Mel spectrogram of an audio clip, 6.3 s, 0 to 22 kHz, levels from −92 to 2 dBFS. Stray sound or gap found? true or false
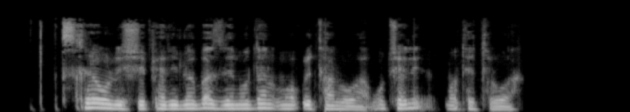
false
